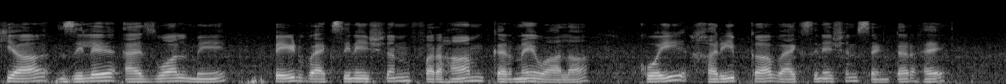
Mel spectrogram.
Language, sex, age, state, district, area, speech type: Urdu, male, 18-30, Telangana, Hyderabad, urban, read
